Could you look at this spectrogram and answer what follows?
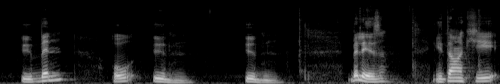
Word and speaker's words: üben: Só que você vai fazer o bico e falar I.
